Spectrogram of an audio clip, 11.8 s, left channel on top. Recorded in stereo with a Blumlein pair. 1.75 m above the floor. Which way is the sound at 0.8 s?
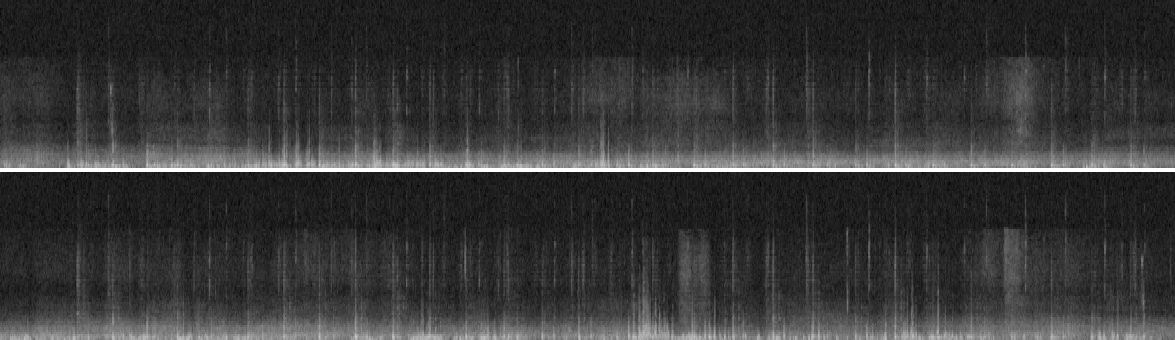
10° right.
